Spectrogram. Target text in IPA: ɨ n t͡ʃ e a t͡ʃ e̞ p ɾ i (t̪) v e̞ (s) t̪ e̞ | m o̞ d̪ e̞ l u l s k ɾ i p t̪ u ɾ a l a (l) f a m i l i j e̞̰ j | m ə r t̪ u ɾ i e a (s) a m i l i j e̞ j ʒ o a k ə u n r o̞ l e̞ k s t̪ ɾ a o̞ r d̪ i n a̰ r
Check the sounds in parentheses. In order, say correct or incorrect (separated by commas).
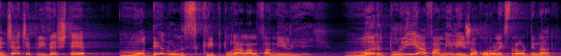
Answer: incorrect, incorrect, correct, incorrect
